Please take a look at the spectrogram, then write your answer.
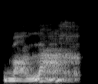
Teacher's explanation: then you can hear that the stress is at the end of the word.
